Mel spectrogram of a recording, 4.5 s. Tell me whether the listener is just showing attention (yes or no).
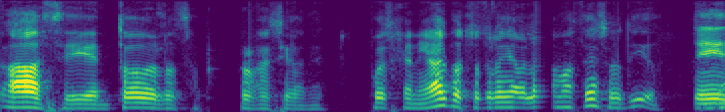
no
